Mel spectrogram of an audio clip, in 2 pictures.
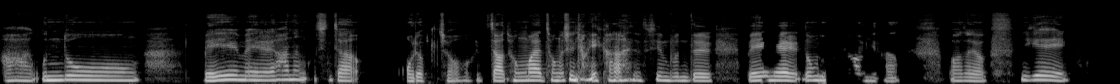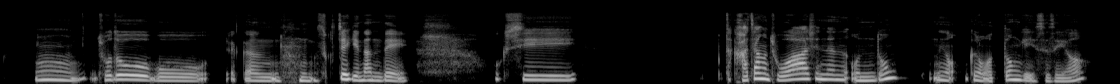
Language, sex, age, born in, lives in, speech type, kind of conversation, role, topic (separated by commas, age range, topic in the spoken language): Korean, female, 30-34, South Korea, United States, conversation, advice, advisor, 짧게라도 매일 꾸준히 하지 못하는 습관을 어떻게 하면 꾸준히 만들 수 있을까요?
